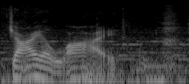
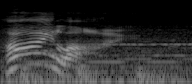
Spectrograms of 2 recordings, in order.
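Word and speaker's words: jai alai: play against the Bellows bloodhounds the heck is Jay alive it's pronounced Highline what the heck is highlight if you don't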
